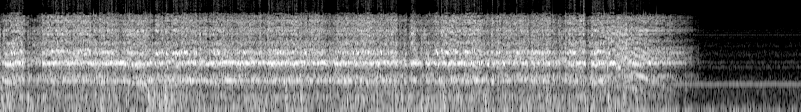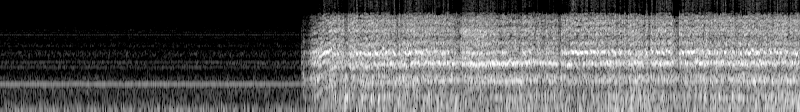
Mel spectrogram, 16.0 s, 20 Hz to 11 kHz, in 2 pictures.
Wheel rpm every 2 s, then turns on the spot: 230, 230, 230, 40, 0, 50, 220, 230.
none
